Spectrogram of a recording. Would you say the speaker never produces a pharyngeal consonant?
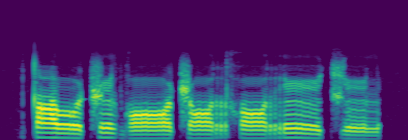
yes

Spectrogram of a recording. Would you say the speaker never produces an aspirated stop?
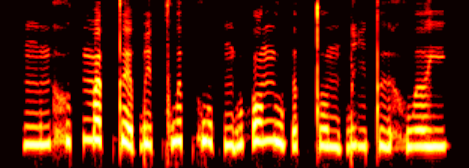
yes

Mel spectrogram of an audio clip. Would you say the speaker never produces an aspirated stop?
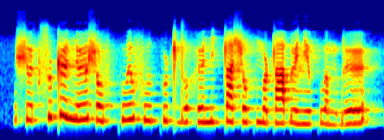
yes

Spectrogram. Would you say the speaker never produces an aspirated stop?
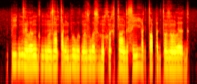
yes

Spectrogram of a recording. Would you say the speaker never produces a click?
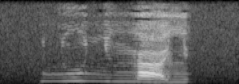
yes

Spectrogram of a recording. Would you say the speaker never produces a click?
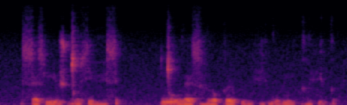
no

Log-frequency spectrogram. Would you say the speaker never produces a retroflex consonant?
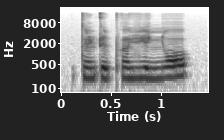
no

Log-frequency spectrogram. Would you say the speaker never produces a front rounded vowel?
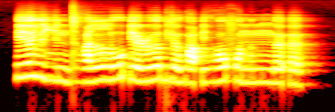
no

